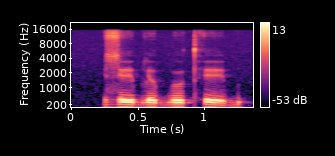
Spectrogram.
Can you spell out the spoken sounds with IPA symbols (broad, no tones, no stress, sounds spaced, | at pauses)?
z e b l ɘ b ɵ t̪ʰ e b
